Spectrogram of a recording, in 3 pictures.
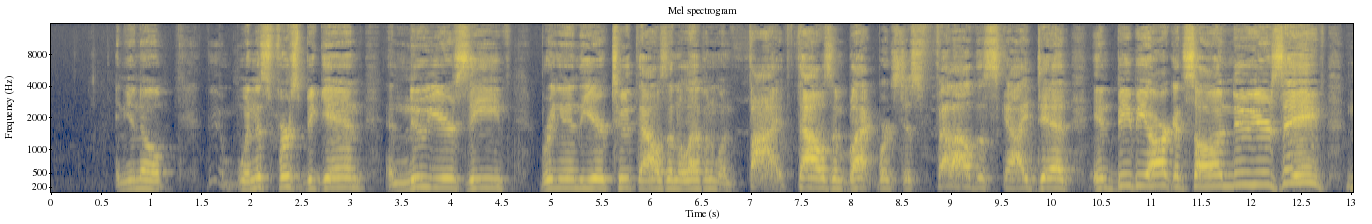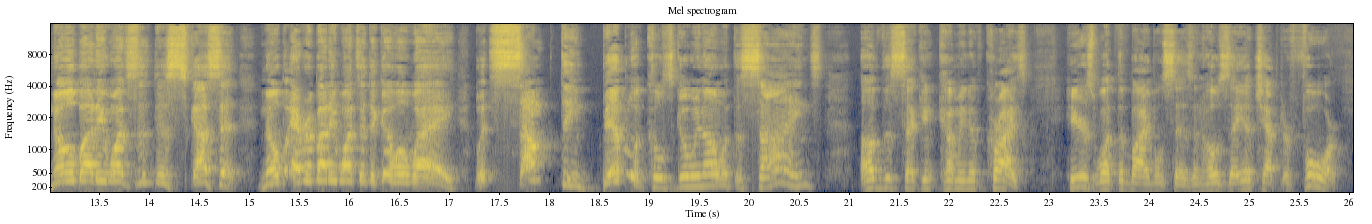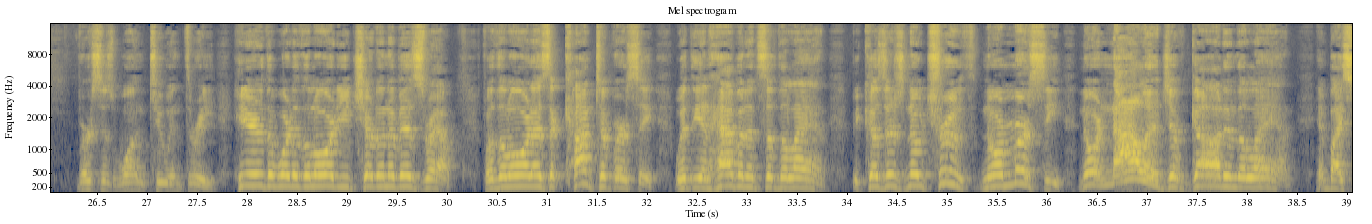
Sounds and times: Speech: 0.6s - 39.0s.

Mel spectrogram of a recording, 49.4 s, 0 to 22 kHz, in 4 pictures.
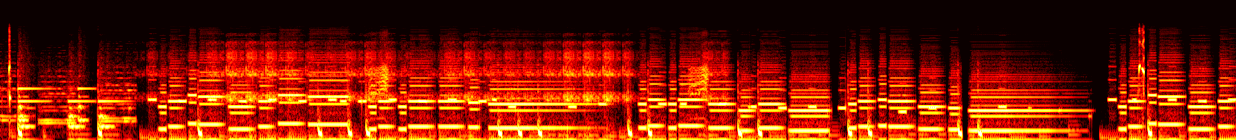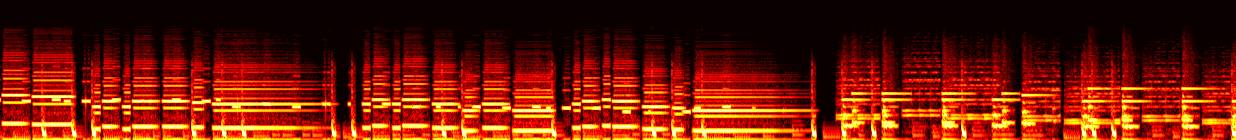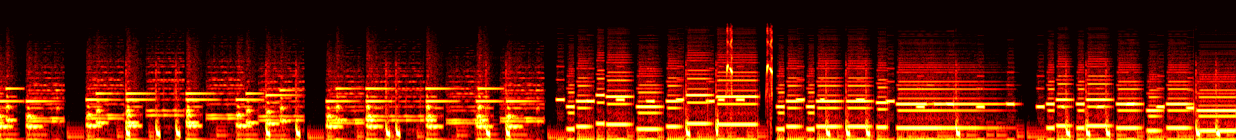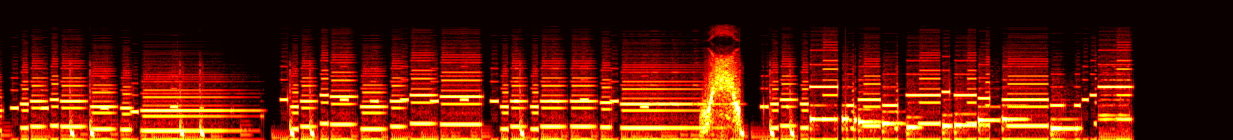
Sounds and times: Music: 0.0s - 48.4s.

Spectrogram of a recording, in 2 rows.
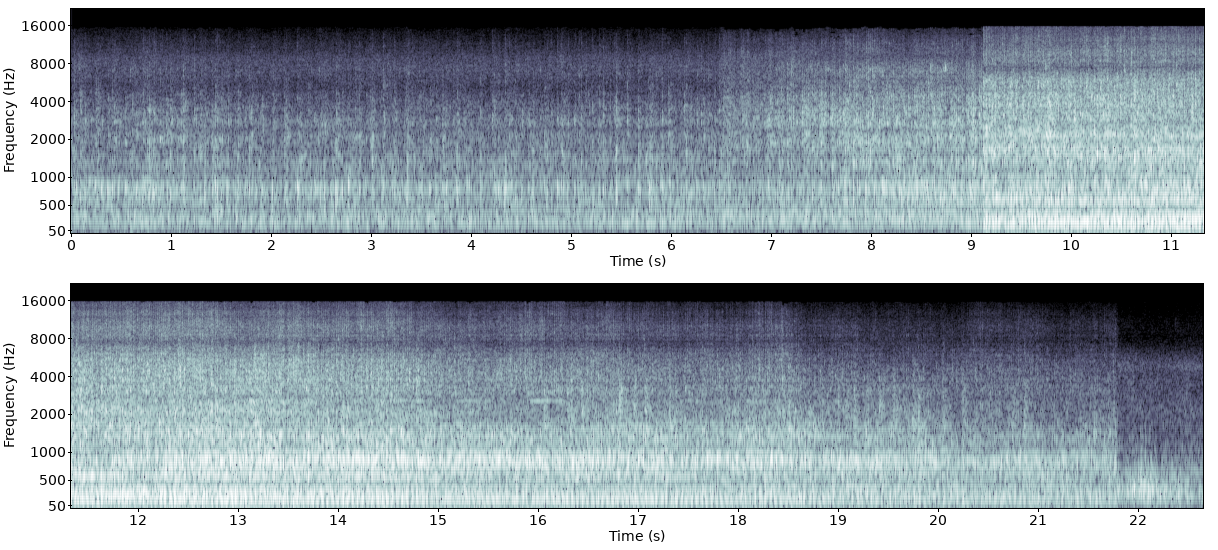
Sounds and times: Motorboat, speedboat: 0.0s - 21.9s.

